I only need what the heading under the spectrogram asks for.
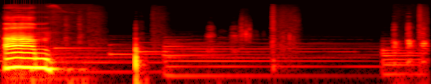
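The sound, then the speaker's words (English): A chicken being shooed away gives a loud, brief clucking squawk at the start, followed by a sharp thump and quieter scattered sounds, with a voice briefly near the end. “I knew this chicken was gonna be annoying, and he's...”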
